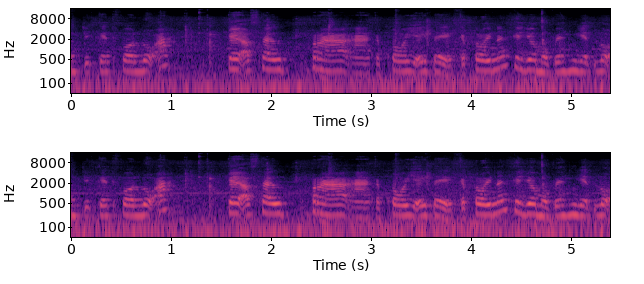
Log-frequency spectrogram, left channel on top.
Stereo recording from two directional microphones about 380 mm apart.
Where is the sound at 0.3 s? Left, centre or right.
Centre.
